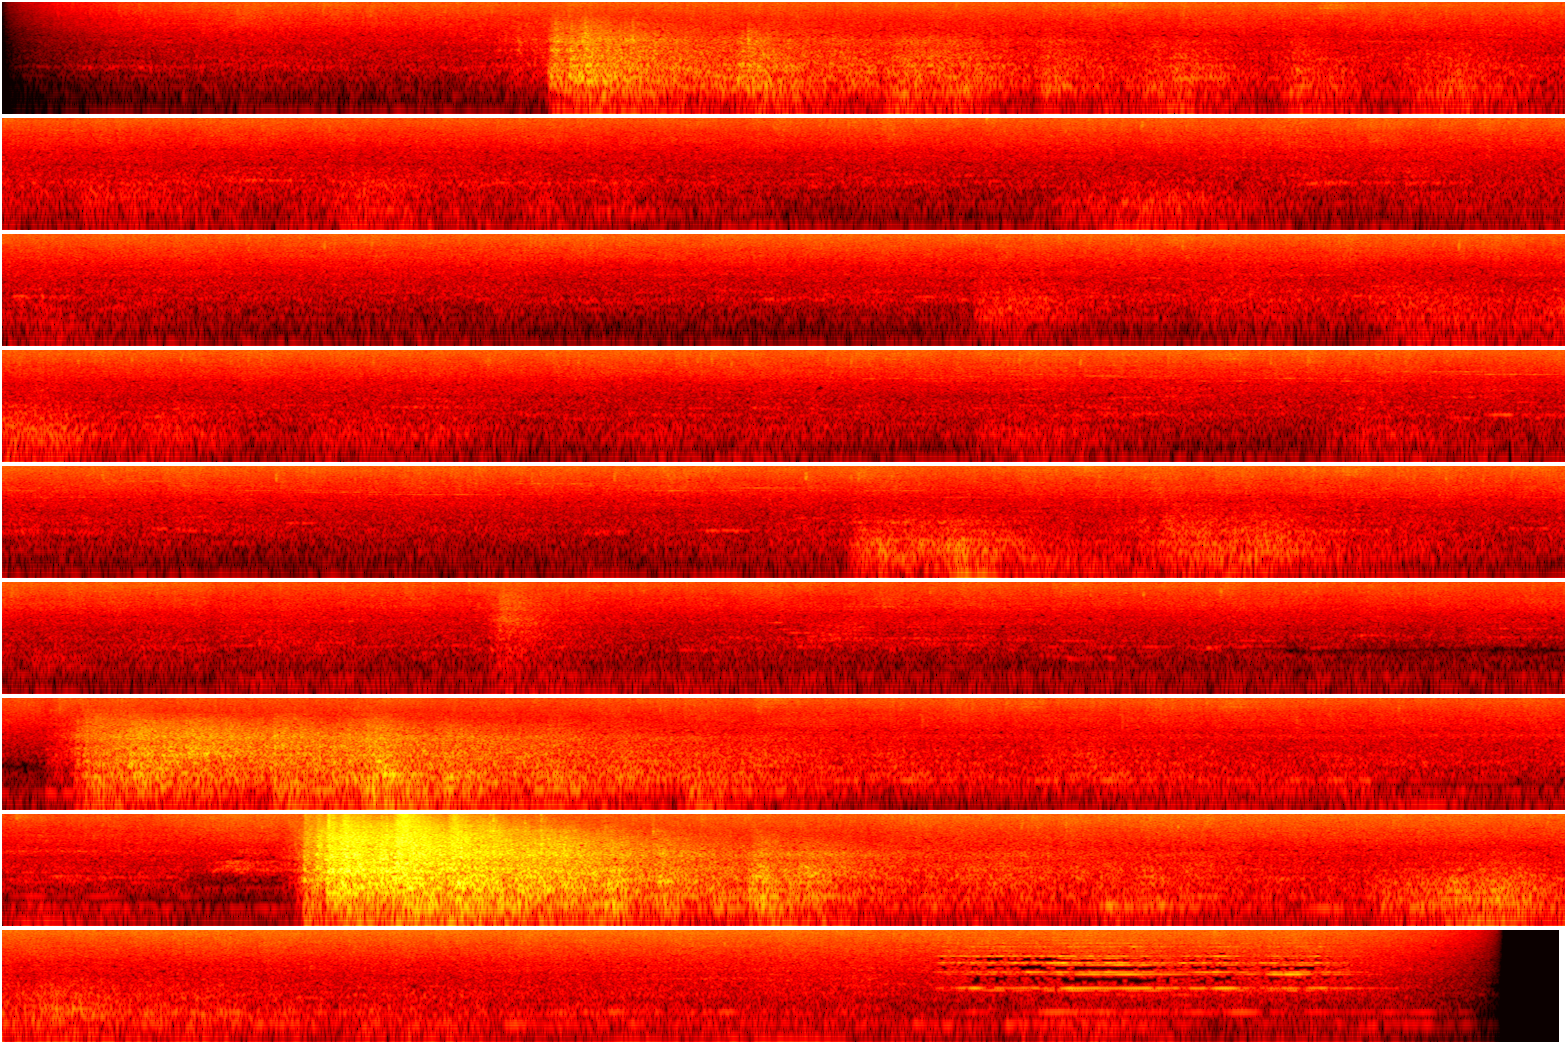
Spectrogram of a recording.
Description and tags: Santa Clara thunderstorm party
I took this recording from my room in a beautiful casa on the main square in Santa Clara. It was warm and not windy so I could keep the windows open during the storm, and eavesdrop on this little party, which seemed to warm up as the storm did.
